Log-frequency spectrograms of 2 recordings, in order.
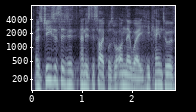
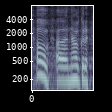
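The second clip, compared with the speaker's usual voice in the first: fretting Martha; 6 semitones higher than usual. Retold or imitated. Voicing Martha cooking.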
